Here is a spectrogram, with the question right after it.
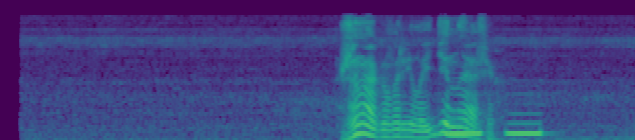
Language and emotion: Russian, angry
